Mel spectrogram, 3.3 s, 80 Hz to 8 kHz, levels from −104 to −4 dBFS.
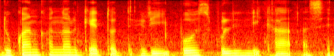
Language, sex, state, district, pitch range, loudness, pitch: Assamese, male, Assam, Kamrup Metropolitan, 110-135 Hz, -18 LUFS, 120 Hz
